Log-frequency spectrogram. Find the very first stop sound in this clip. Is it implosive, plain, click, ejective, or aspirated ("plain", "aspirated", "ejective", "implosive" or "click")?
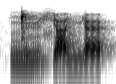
click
